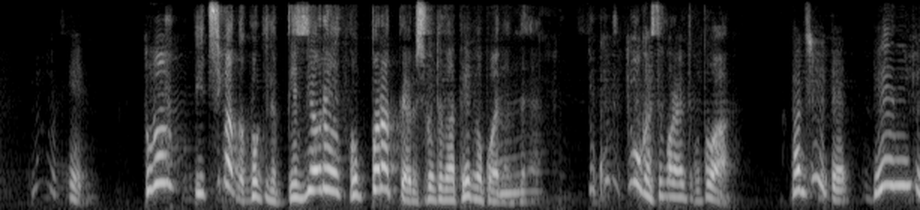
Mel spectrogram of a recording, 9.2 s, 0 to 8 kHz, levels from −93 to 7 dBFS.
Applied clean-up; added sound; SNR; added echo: neural mask model DeepFilterNet 3.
